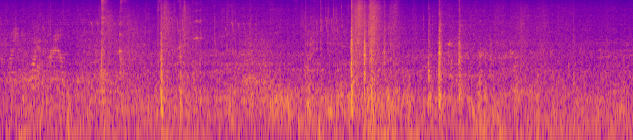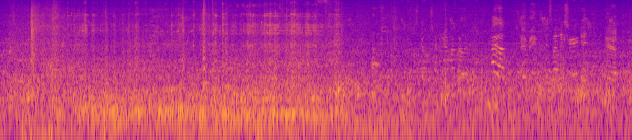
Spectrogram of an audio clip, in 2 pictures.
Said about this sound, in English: I'm watching the whole train.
